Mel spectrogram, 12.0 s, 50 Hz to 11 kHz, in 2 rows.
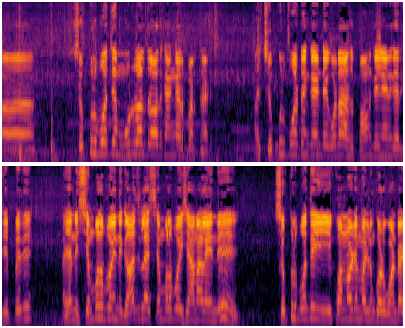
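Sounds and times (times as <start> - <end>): man speaking: 0.0 - 3.2, 3.8 - 12.0.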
